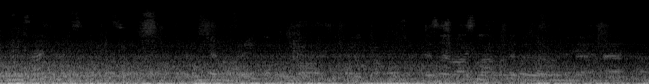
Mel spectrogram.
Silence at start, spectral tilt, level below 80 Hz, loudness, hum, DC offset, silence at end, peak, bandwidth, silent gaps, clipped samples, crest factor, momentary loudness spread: 0 s; -7 dB/octave; -32 dBFS; -37 LUFS; none; under 0.1%; 0 s; -14 dBFS; 10.5 kHz; none; under 0.1%; 16 dB; 5 LU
